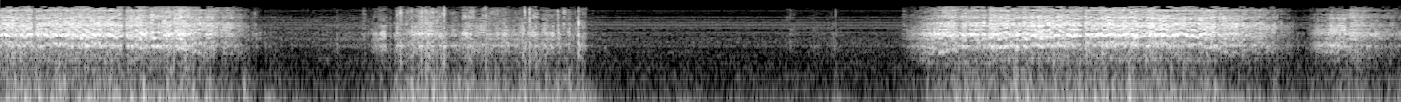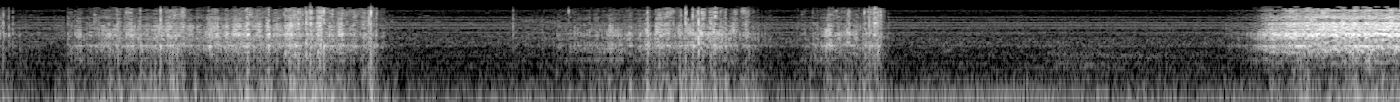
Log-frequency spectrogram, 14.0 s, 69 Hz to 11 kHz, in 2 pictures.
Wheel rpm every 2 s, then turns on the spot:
90, 20, 90, 30, 10, 10, 20.
2-4 6-12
